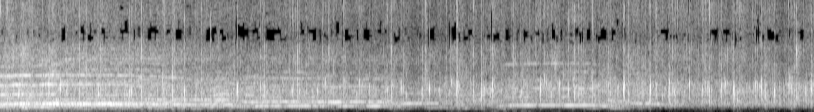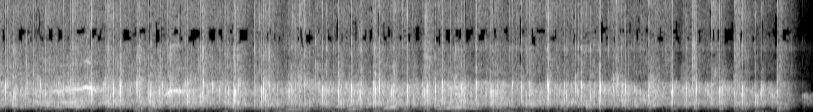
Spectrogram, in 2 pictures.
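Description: A theatre audience gives sustained, dense applause after a play, many hands clapping steadily for the whole stretch, mixed at first with voices and cheering from the crowd.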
